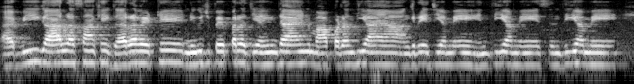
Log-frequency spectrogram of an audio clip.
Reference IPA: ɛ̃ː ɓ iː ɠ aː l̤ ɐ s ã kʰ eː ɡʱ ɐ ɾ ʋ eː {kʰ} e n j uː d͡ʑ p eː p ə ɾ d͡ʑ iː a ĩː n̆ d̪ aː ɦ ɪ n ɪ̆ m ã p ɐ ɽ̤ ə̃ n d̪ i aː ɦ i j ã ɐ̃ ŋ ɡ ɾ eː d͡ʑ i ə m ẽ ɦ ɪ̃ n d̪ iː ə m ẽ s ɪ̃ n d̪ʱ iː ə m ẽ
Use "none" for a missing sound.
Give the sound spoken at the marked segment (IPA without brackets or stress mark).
ʈʰ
